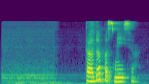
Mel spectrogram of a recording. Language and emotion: Russian, neutral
